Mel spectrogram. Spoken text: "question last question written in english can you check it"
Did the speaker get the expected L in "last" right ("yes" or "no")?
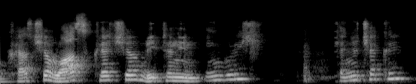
no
